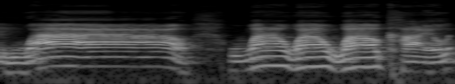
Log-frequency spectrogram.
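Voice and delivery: long drawn-out first wow, then falling; appalled disbelief. Acted. Host reacts to Kyle's accusation, drawn-out appalled disbelief. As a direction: let the disapproval sink in word by word.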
